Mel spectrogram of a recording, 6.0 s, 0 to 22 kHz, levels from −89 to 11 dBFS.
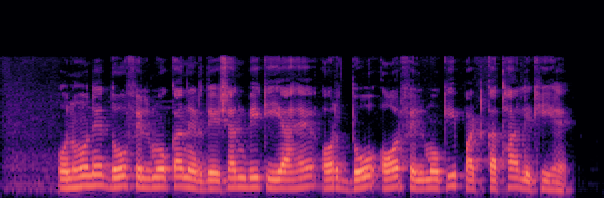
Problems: none marked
